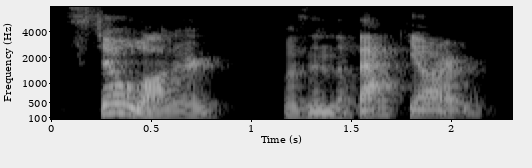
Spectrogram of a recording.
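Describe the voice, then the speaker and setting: Bright-voiced young man in an echoey room. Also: medium pitch, big pitch swings, a little slow. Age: young adult. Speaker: read-aloud host, teacher. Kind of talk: casual picture-book read-aloud for students. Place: living room at home. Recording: roomy indoor echo.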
